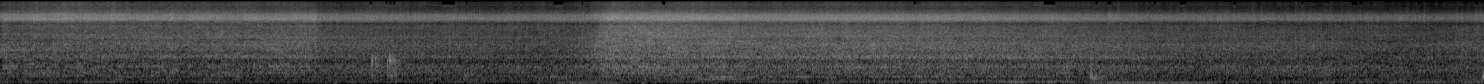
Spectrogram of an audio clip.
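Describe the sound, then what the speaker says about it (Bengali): A mustard and poppy seed paste frying in three spoons of hot oil in a kadai for an eggplant dish gives a continuous hiss that swells slightly partway through, then settles into a steady sizzle. "তেলটা গরম হয়ে গেছে। এবার সর্ষে পোস্তর পেস্টটা দিয়ে দেবো।"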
